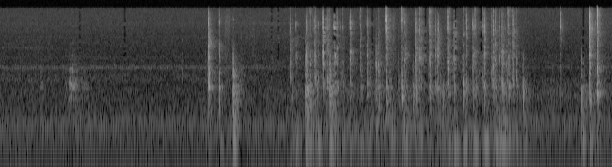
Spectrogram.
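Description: Quiet typing on a computer keyboard: a couple of keystrokes about two seconds in, then a quick run of keystrokes lasting about two seconds, and one last keystroke near the end.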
